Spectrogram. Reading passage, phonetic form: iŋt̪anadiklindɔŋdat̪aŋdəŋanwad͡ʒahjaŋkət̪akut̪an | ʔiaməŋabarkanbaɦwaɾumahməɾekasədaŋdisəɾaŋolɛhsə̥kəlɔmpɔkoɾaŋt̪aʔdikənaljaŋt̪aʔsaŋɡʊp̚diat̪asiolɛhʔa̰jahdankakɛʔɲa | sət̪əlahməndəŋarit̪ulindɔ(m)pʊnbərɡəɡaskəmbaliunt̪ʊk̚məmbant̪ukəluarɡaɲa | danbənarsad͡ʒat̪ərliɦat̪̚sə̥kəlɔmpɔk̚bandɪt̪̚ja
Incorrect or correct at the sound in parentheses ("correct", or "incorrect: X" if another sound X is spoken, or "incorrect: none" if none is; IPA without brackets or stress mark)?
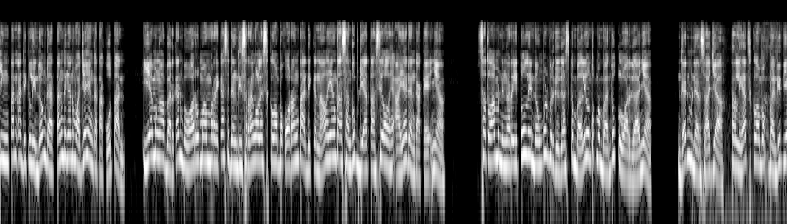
incorrect: ŋ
